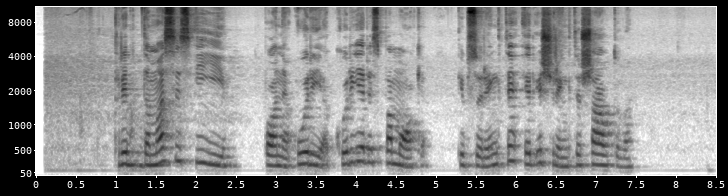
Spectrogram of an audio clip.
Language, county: Lithuanian, Šiauliai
